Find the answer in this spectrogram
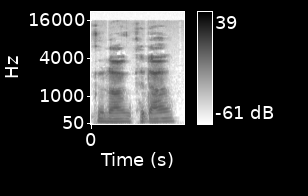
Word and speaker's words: Gunung Padang: you have heard of Gunung Padang, and that is how I'll pronounce it this time around.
